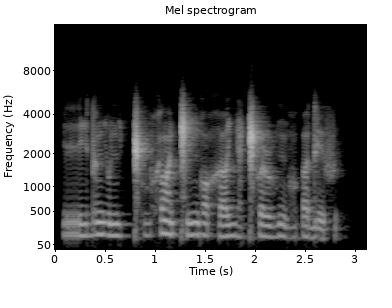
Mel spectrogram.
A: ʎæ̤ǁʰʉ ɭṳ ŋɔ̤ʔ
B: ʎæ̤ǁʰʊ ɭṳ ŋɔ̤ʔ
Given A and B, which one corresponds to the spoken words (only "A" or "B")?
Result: B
